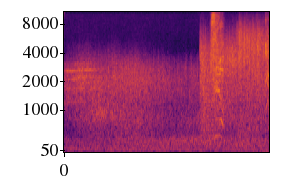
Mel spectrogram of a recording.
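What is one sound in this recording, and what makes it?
A loud blast roars and rumbles.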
